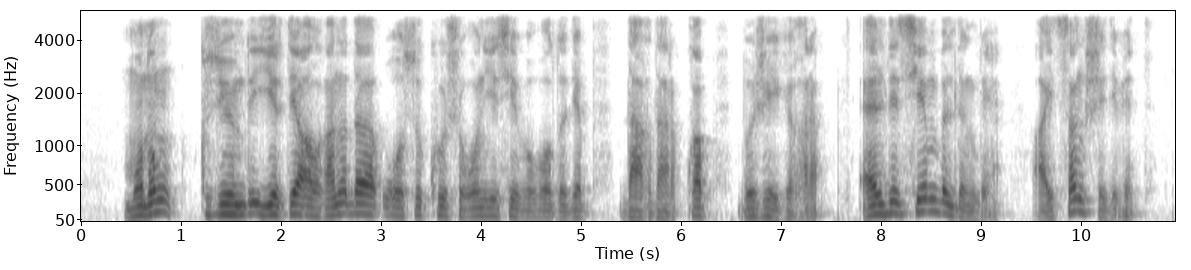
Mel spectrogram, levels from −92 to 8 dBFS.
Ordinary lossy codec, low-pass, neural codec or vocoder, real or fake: AAC, 48 kbps; 5.4 kHz; vocoder, 22.05 kHz, 80 mel bands, Vocos; fake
